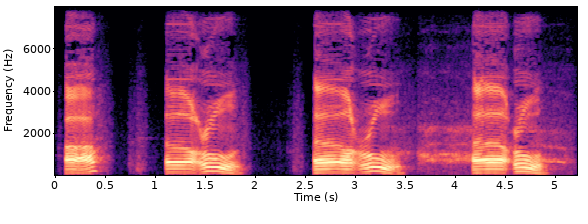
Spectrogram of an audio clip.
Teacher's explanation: Hamzah berada di pangkal tenggorokan, dia huruf yang kuat dan harus jelas.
